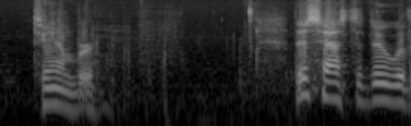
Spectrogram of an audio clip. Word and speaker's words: timbre: Dealing with sound alone is what we call timbre. Spelled that way, but pronounced timbre.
